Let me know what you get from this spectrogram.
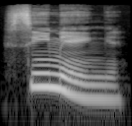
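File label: "seeming", English word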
